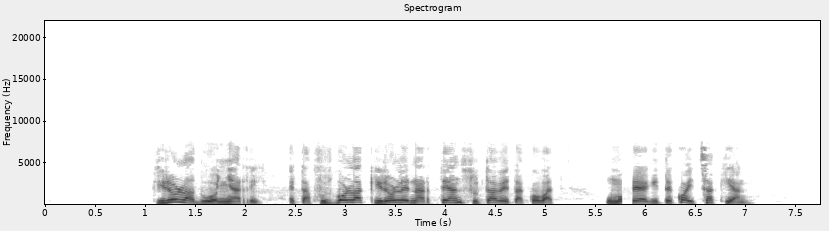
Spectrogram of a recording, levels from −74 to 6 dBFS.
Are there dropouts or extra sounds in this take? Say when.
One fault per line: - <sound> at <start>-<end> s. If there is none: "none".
- dropout at 5.8-5.9 s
